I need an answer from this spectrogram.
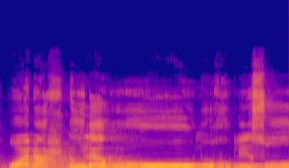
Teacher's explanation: خا اور صاد حروف مستعلیہ میں سے ہے تو ان کو پوری یعنی موٹا پڑھیں گے. وقف کی حالت میں یہاں پر مد عارض ہوگی، 2 سے 3 الف تک کھینچ کر پڑھیں گے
